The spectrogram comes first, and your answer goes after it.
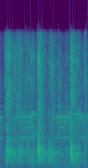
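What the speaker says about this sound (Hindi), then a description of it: "बजाइए ताली" An audience claps on request in a crowded gathering, a short burst of dense, steady applause heard up close.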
